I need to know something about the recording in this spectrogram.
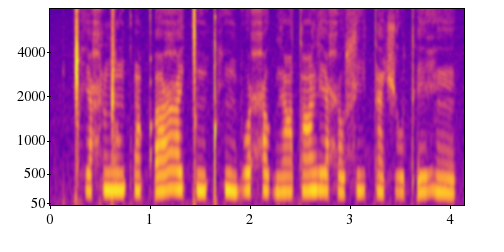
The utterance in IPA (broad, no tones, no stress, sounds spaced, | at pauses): ǁʰ e ħ ŋ͡ǁ ũ kʼ õ qʼ ɤ ʕ e ǀ ĩ ǃʰ ĩ b o ħ ɤ ɡ ɛ̃ ə̯ tˤ ɛ̃ z e ħ o s i t ã ʃ o tʼ e ɦ ẽ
